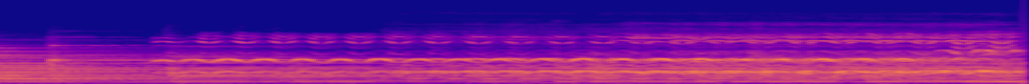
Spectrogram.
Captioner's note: all vocalizing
